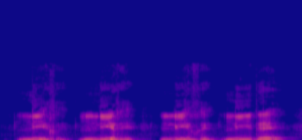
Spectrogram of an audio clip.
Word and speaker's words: lire: A primeira aí, a mais utilizada, é o lire, tá? Vamos lá, vamos pronunciar o ler em francês de forma correta. Lire, lire, d'accord? Lire.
